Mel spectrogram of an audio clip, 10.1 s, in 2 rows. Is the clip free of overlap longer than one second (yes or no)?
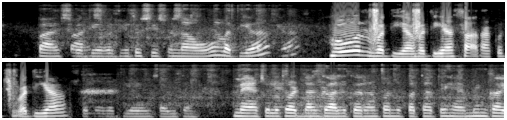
no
